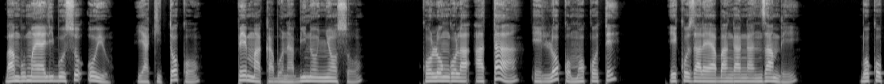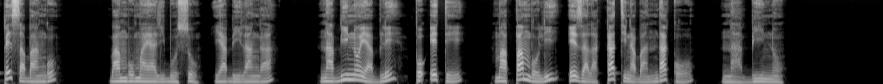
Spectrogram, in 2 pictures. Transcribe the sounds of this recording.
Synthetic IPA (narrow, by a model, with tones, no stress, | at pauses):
ba˨mbu˨ma˨ja˨li˨bo˨so˦ʔo˦jo˨ | ja˨ki˨tɔ˦kɔ˨ | pe˦ma˨ka˨bo˨na˨bi˦no˦ɲɔ˦nsɔ˨ | ko˨lɔ˨ŋɡo˨la˨ʔa˨ta˦ | e˨lɔ˦kɔ˨mɔ˦kɔ˦tɛ˦ | e˨ko˨za˨la˨ja˨ba˨ŋɡa˨ŋɡa˨nza˦mbe˨ | bo˨ko˨pe˦sa˨ba˨ŋɡo˦ | ba˨mbu˨ma˨ja˨li˨bo˨so˦ | ja˨bi˨la˨ŋɡa˨ | na˨bi˦no˦ja˨ble˦ | po˦ʔe˦te˨ | ma˨pa˦mbo˨li˦e˦za˨la˨ka˦ti˨na˨ba˨nda˦ko˨ | na˨bi˦no˦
